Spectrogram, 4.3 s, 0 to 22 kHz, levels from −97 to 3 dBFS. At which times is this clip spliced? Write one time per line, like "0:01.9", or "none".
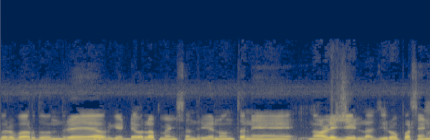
none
